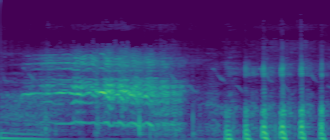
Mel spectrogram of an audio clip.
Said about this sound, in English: For why you look at Pancho, Senor Horse?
